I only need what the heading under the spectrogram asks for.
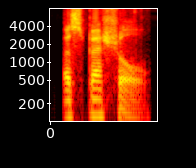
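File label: "especial", American English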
